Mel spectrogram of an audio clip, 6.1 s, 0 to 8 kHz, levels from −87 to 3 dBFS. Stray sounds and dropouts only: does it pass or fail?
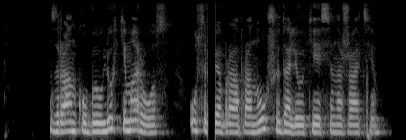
fail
